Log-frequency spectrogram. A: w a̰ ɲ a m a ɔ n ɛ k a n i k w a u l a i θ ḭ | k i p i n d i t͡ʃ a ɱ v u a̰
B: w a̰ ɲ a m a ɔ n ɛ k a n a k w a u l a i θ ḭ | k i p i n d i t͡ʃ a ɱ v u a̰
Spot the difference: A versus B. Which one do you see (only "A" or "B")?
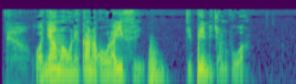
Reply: B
